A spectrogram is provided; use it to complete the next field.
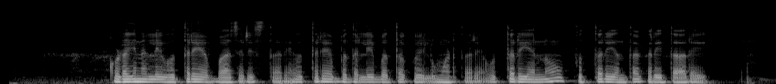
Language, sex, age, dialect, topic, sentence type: Kannada, male, 18-24, Mysore Kannada, agriculture, statement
